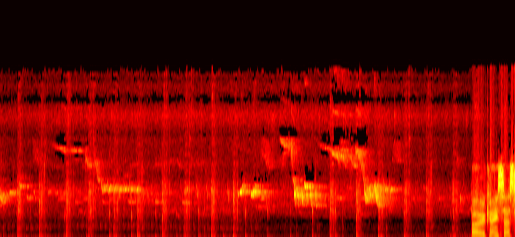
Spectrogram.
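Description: Footsteps walk steadily on hard ground and stairs.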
